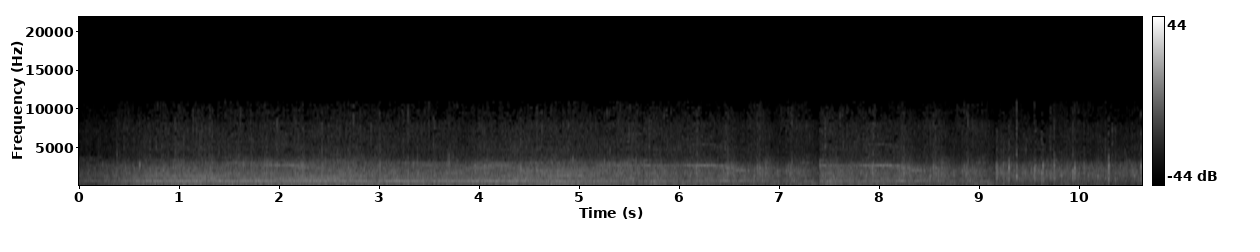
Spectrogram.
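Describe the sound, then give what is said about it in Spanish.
At a Socialist Party congress in Castilla y León, attendees receive Óscar López, former regional party secretary, with continuous applause mixed with boos and scattered shrill whistles, loud and sustained for the whole stretch without letting up. “yo he visto ahí y he escuchado aplausos, pero por un momento también he escuchado más abucheos y pitos que aplausos.”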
